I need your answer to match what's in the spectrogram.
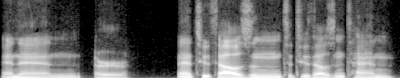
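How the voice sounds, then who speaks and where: A man in his forties with an American accent, telling his story casually in a halting, rambling way as an interview guest. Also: extremely low pitch, fairly even intonation, clear, resonant tone, dry recording. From United States, Wisconsin. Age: 40s. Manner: rambling, halting, frequent "you know". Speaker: podcast guest, remodeling tradesman.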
